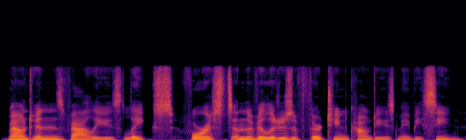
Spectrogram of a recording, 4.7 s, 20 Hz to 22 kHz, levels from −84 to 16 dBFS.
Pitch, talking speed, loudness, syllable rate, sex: 185 Hz, 165 wpm, -18 LUFS, 4.7 syllables/s, female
